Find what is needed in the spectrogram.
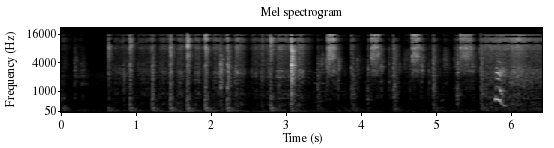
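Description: A run of irregular light clicks, knocks and clatter, as of small objects and tools being handled and set down, over a faint low hum.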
